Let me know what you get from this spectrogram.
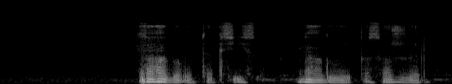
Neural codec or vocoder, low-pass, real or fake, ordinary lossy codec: codec, 16 kHz in and 24 kHz out, 1 kbps, XY-Tokenizer; 7.2 kHz; fake; none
